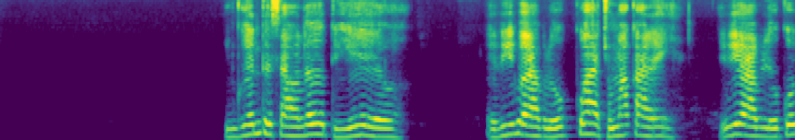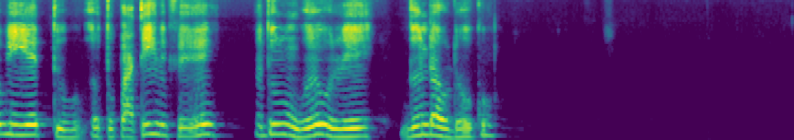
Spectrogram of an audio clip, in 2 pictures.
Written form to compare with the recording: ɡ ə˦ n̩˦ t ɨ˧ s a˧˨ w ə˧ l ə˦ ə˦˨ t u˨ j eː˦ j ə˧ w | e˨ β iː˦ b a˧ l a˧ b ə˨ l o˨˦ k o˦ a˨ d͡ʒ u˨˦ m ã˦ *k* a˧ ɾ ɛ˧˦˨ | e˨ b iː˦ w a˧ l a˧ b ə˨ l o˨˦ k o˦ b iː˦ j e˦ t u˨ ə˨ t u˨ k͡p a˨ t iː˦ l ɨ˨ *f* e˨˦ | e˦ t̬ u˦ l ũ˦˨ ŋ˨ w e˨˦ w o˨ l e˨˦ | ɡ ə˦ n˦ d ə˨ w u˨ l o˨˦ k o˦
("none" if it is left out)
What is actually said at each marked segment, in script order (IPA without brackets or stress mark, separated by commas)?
k, f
